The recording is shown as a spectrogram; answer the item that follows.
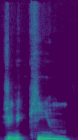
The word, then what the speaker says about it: Gene Kim: do Gene Quinn. Gene Kim, Desculpa aí a pronúncia. Inglês não perfeito.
